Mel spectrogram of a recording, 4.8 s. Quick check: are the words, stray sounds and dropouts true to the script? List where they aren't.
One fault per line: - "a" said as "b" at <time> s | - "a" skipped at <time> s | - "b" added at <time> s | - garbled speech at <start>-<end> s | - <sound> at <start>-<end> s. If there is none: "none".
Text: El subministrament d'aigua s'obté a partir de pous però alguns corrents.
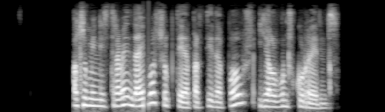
- dropout at 1.8-1.9 s
- "però" said as "i" at 3.3 s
